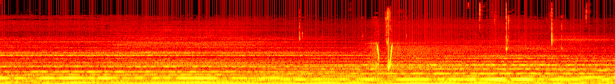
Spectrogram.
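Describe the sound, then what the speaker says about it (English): Water dripping in a fantasy video game, a few clear drops falling over a steady low ambient drone with shimmering tones, no voices. "This must be water."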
